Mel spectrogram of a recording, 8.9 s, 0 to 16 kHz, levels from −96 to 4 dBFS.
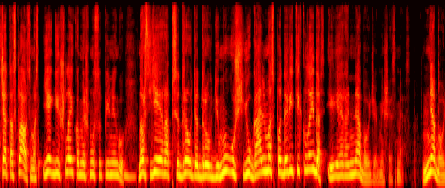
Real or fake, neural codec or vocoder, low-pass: real; none; 14.4 kHz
